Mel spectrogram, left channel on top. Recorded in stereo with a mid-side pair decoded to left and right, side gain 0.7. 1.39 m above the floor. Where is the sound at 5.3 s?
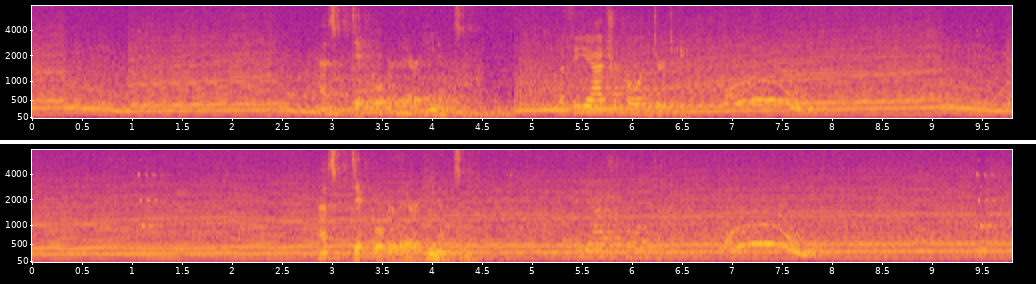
40° left, 4 m.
